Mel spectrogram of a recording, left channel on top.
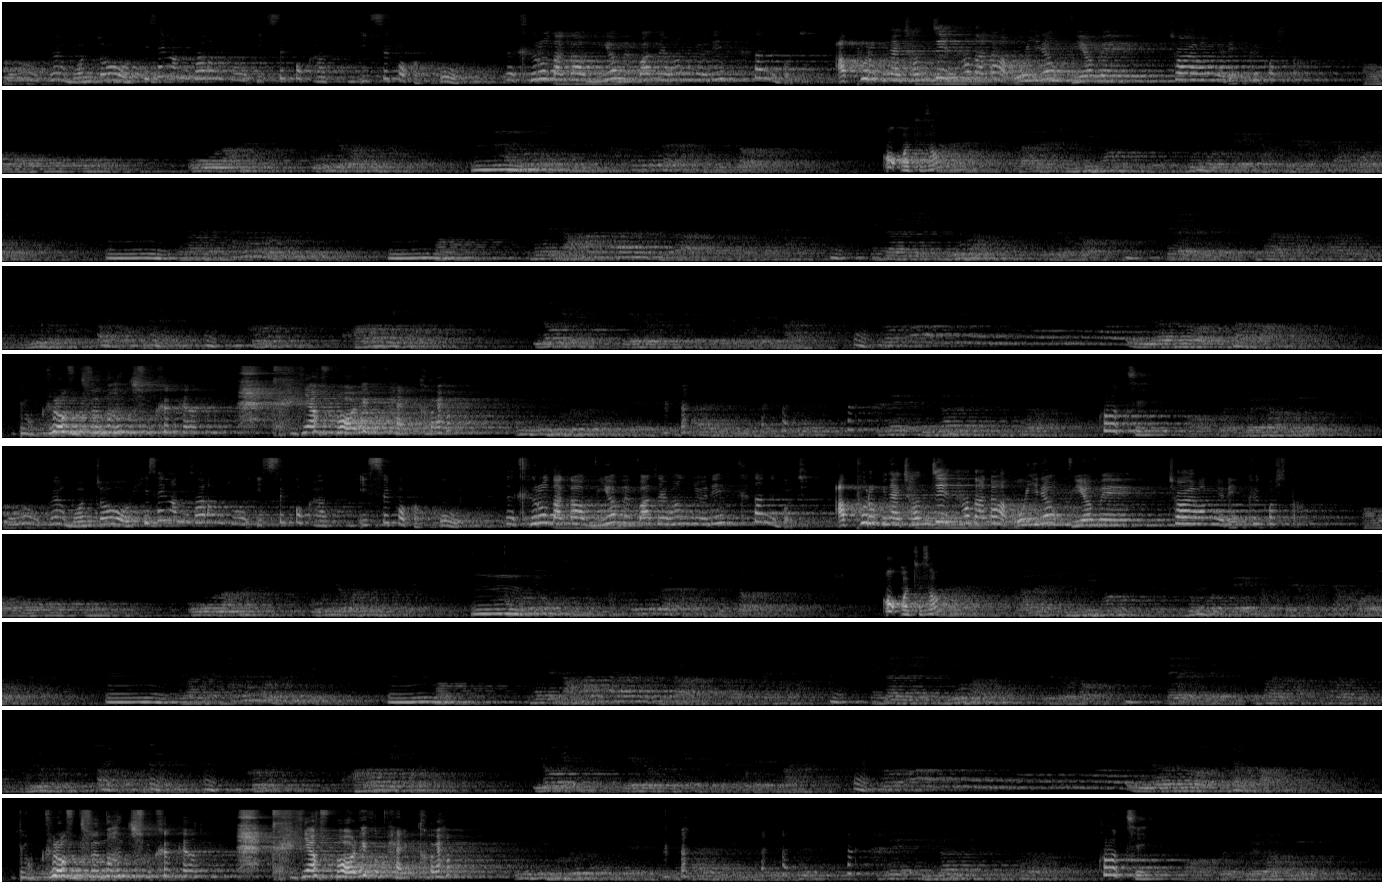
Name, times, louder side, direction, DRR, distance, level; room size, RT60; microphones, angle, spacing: voice 1, 0.0-4.7 5.0-8.1 8.3-11.4 11.7-12.8 18.5-19.1 22.6-23.2 25.7-25.9 28.6-29.4 31.5-32.2 35.9-36.0 38.8-39.0 42.4-42.6 42.9-43.0 43.4-43.6 49.9-50.1 53.7-53.9 55.4-57.2 57.5-59.7 61.8-62.1 66.2-66.7, right 3 dB, 75° right, 6 dB, 1.1 m, -32 dB
voice 2, 5.5-6.0 9.1-9.7 13.6-14.8 15.6-16.4 16.9-18.1 18.7-21.7 23.2-23.5 23.8-28.3 29.3-31.0 31.9-32.1 32.8-35.6 36.3-38.5 39.2-43.3 43.8-44.1 44.8-45.7 46.7-49.4 50.2-54.6 55.4-56.2 60.3-63.3 63.9-66.0 66.9-68.3, equal, 35° right, -10 dB, 3.7 m, -43 dB
17.5 x 15.0 x 5.2 m, 2.8 s
head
